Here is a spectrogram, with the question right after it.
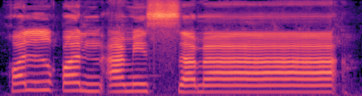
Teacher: خلقاً پر غنہ نہیں کریں گے کیونکہ تنوین کے بعد حروف حلقی میں سے حمزہ آ گیا ہے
